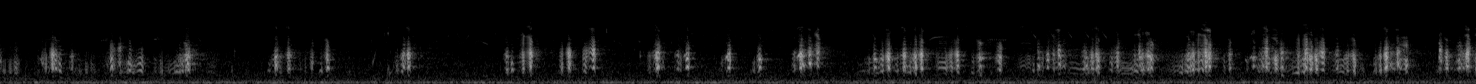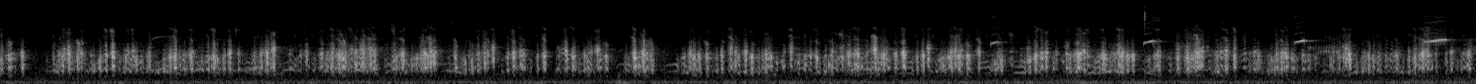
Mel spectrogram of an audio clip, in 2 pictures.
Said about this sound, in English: The wood frogs were first. Their call is that nyuk, nyuk, nyuk. That might sound like a group of conspiratorial ducks hushedly quacking.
